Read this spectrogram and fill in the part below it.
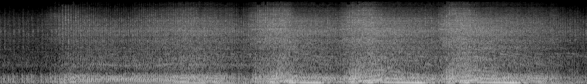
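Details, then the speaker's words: Engine warm, temperature rising after returning to basics on coil issues, newly installed with new radiator: clean smooth rev blips, no misfire, knock or rattle; runs healthy. "Yeah, temperature's rising. Good. Sounds good. Sounds great."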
